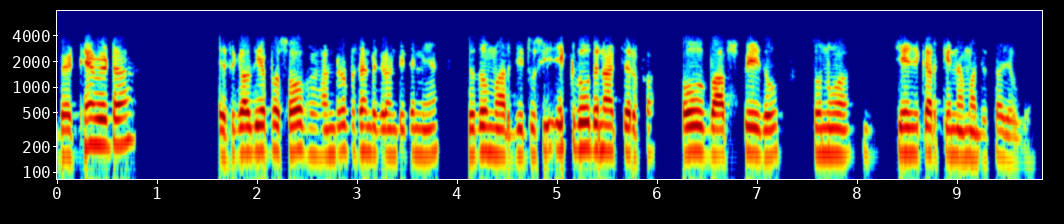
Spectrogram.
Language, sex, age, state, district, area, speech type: Punjabi, male, 30-45, Punjab, Barnala, rural, conversation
